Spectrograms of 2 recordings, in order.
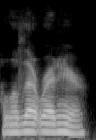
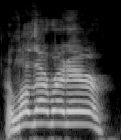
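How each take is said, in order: First: Said in the usual way. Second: High, put-on exclamation; high-pitched gush. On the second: Gushing over red-haired Spice Girl, high put-on voice. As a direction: gush it in a much higher voice.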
